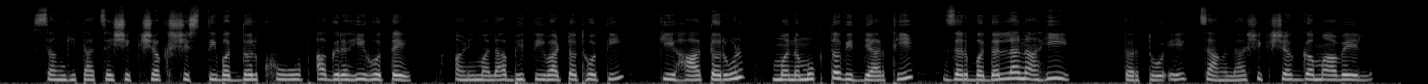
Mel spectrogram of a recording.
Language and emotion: Marathi, fearful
